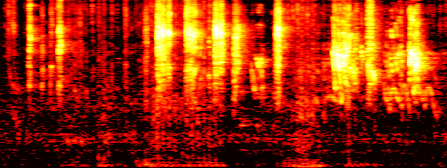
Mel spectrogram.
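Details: Budgerigars chatter in scratchy, squawky bursts, quiet at first, then louder clusters of harsh chirps toward the end over a low rustle.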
